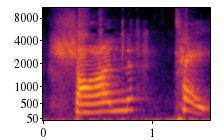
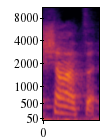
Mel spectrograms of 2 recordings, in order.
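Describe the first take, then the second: First: The name ends in a stressed 'ay' sound. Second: The name ends in a short 'ah' sound. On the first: The speaker calls it right. "no, it's Shantae" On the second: The speaker calls it wrong. "Everybody says Shanta"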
